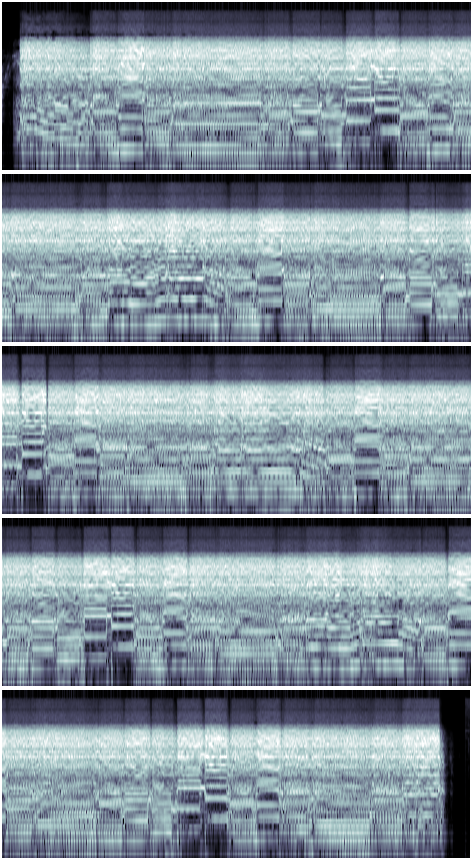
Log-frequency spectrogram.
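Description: A heavily distorted electric guitar riff in drop C tuning, through a Neural DSP Archetype Petrucci amp model, plays loud and continuous with dense palm-muted chugging and no voices.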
